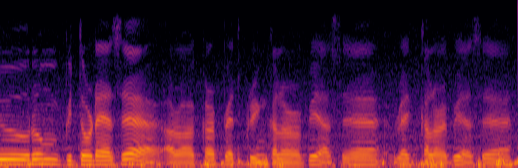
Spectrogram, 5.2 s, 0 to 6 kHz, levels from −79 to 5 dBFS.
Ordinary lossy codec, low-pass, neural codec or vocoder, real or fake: none; 5.4 kHz; none; real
